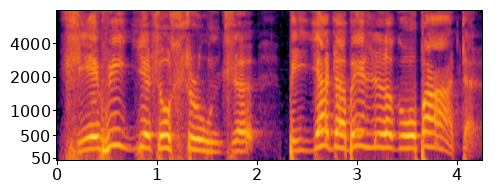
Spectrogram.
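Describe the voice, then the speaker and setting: Neapolitan man, notably high voice, unhurried recital of dialect proverbs. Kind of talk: reciting folk sayings in dialect.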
